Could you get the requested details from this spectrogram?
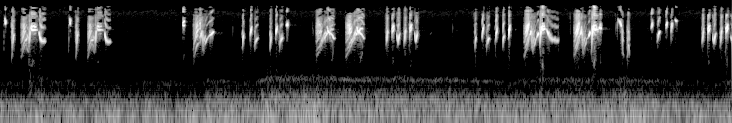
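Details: Older goldfinch singing as a lesson for a younger goldfinch: continuous high chattering and sliding notes throughout, over constant low hum.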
